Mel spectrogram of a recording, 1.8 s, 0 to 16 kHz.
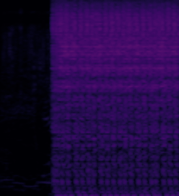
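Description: Rapid automatic gunfire in the zombie shooter Left 4 Dead 2 bursts in after a quiet half-second and continues as a loud, unbroken rattling stream to the end.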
